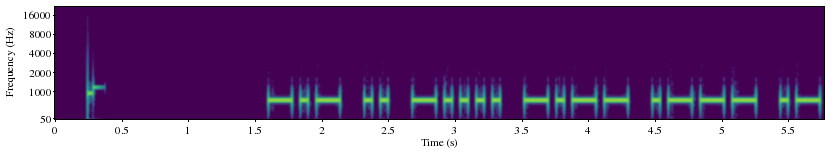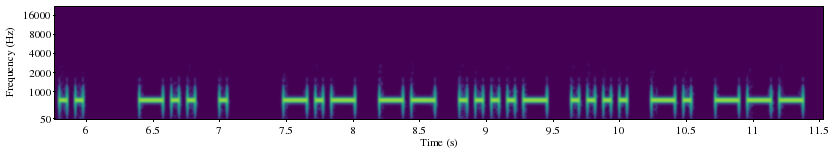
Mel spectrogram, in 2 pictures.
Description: Morse code, heard as a keyed tone, about 21 wpm, 700 Hz. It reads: KI6YJL DE KM4HNO
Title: USA Callsign DE Callsign - 6 Characters - 20wpm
